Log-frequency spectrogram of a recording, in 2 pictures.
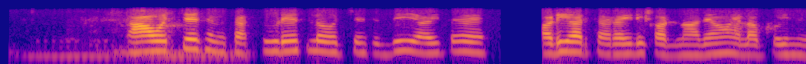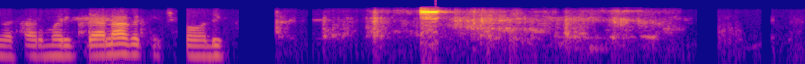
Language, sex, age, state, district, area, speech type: Telugu, male, 18-30, Andhra Pradesh, Guntur, urban, conversation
